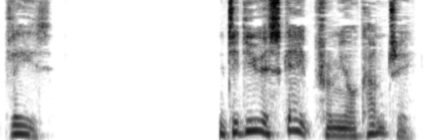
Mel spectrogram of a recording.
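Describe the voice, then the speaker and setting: A man's voice: mid-range voice, big pitch swings, unhurried, vocal fry, darkish tone, breathy edge, no echo, pitched above the performer's own voice, heavily acted. Nervous timid man, lifted voice by a male narrator. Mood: earnest, curious. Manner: hesitant, anxious, questioning. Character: nervous, timid, fragile fugitive man, earnest and haunted. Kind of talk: audiobook character dialogue.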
